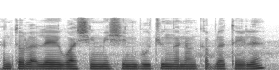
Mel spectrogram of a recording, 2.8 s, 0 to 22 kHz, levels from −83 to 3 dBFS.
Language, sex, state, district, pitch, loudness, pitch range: Wancho, male, Arunachal Pradesh, Longding, 110 Hz, -17 LUFS, 110-115 Hz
